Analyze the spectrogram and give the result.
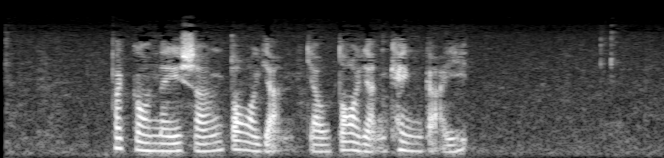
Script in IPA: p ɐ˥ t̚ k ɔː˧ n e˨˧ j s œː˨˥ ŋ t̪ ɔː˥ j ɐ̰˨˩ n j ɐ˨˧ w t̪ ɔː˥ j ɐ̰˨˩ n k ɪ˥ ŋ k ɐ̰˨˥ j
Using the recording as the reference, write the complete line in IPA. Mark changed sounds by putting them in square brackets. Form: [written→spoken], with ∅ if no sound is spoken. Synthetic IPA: p ɐ˥ t̚ k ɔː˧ n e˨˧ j s œː˨˥ ŋ t̪ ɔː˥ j ɐ̰˨˩ n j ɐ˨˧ w t̪ ɔː˥ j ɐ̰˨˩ n [k→kʰ] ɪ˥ ŋ k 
